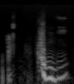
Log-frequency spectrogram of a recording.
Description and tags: Cartoon - Gulp!
gulp, sound, effect, swallow, sfx, cartoon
